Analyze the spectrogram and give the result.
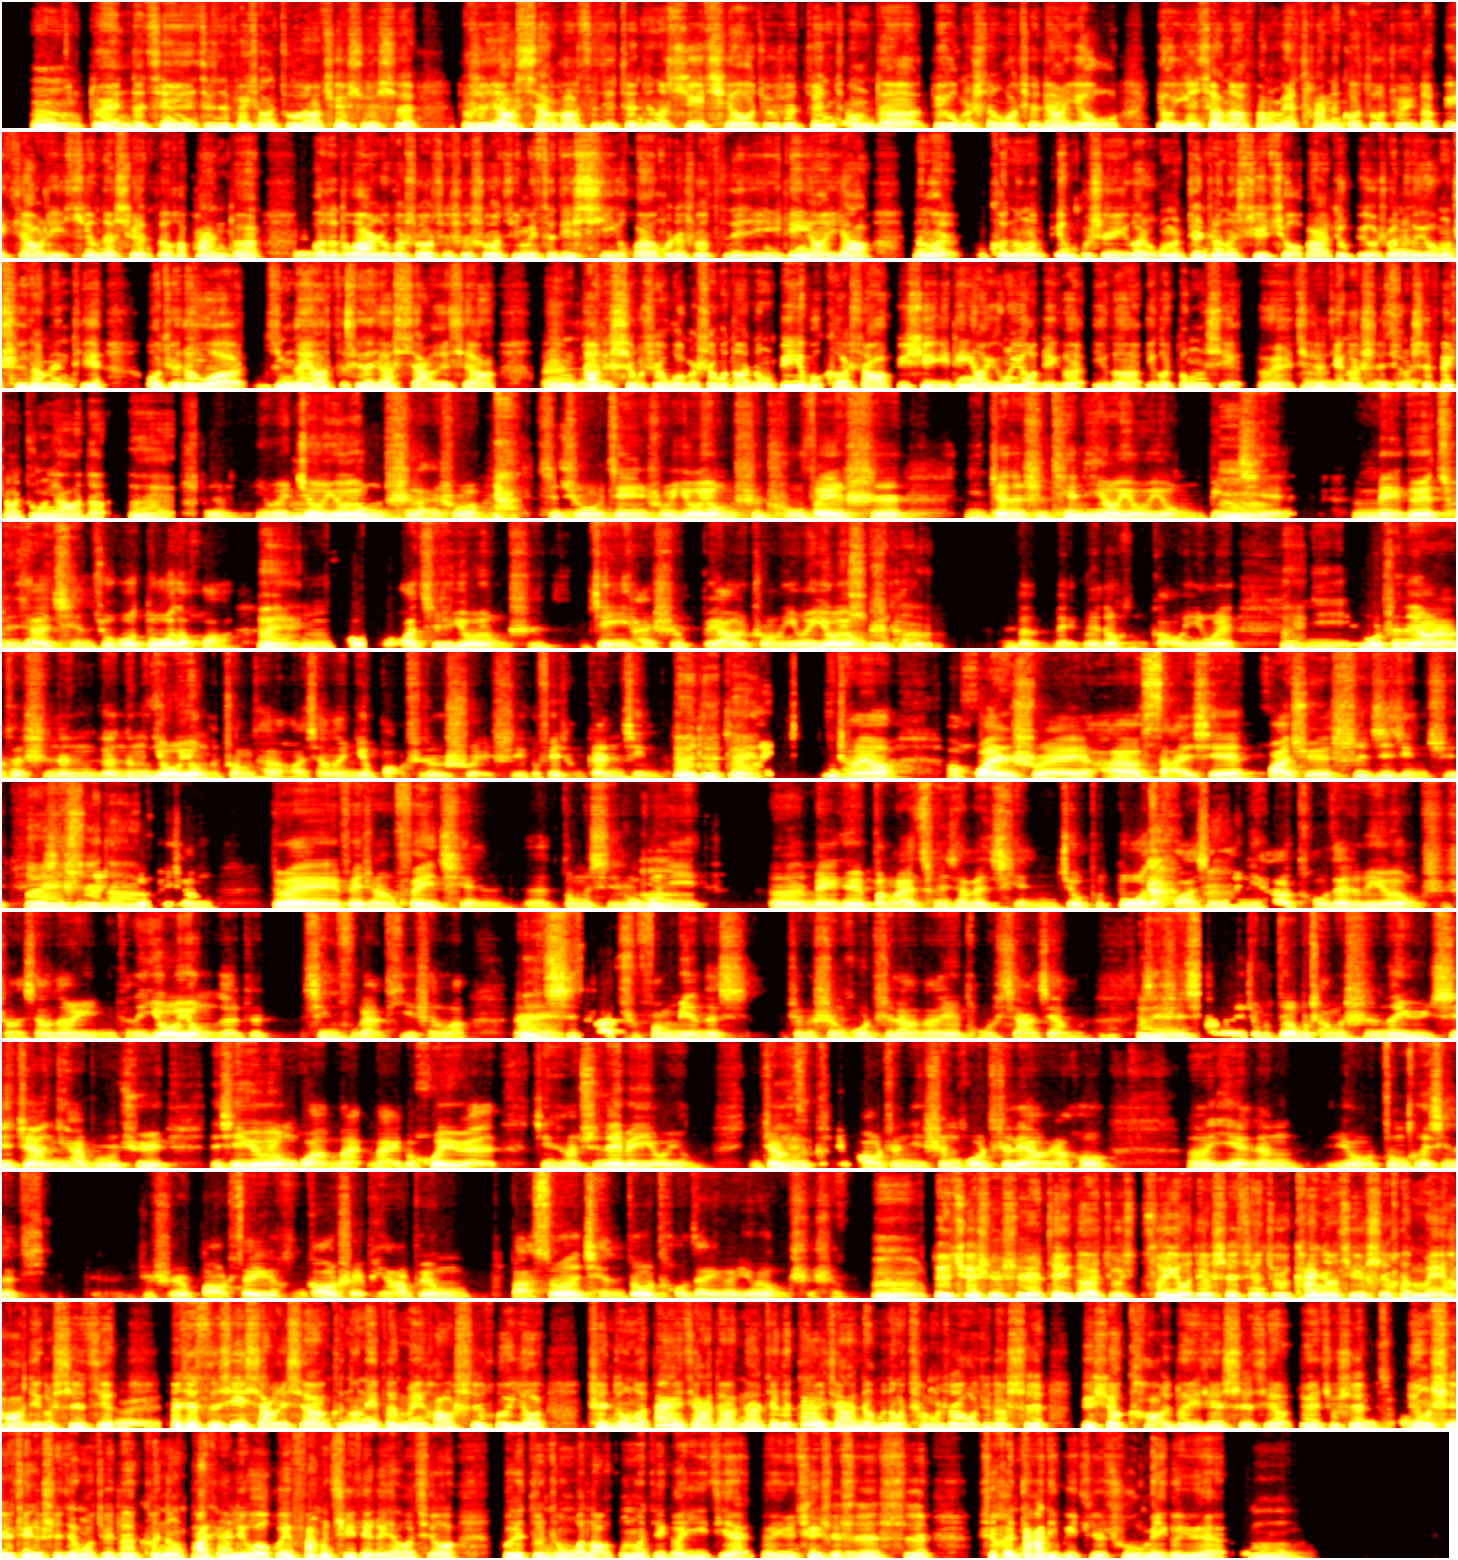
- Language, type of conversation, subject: Chinese, advice, 怎样在省钱的同时保持生活质量？
- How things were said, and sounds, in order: other background noise; laughing while speaking: "泳池的"; laugh; chuckle; tapping; laughing while speaking: "池"; laughing while speaking: "放弃"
